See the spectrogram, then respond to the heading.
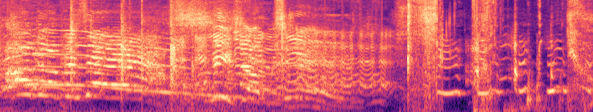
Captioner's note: cheering; squelching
